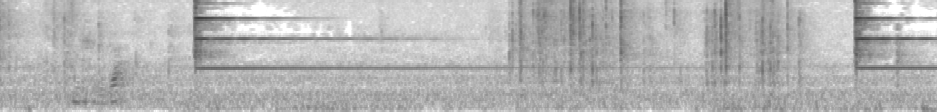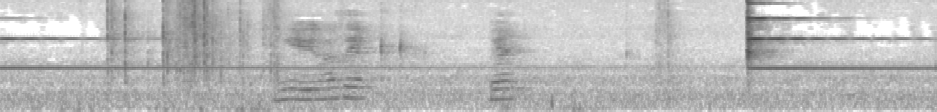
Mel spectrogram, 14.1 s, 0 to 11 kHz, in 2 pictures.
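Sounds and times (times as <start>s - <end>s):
service bell ding: 1.5s - 3.7s, 6.4s - 7.8s, 12.6s - 14.0s.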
